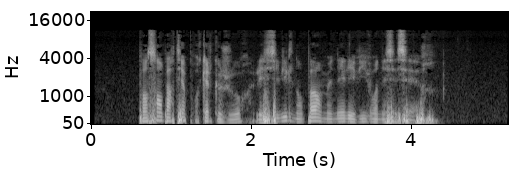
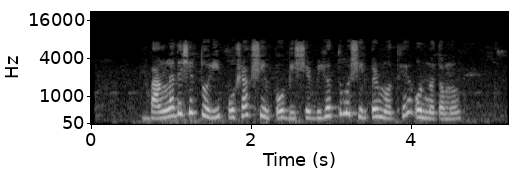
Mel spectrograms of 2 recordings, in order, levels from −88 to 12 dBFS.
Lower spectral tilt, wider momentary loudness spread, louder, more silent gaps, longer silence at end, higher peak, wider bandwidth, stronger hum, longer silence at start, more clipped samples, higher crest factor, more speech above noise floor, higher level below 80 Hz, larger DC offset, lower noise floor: about the same, -5 dB/octave vs -4.5 dB/octave; first, 11 LU vs 7 LU; about the same, -18 LUFS vs -20 LUFS; neither; first, 0.9 s vs 0.6 s; about the same, -2 dBFS vs -4 dBFS; first, 11.5 kHz vs 8 kHz; neither; about the same, 0.6 s vs 0.65 s; neither; about the same, 18 dB vs 16 dB; first, 41 dB vs 37 dB; first, -32 dBFS vs -60 dBFS; neither; about the same, -59 dBFS vs -56 dBFS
